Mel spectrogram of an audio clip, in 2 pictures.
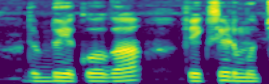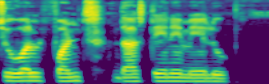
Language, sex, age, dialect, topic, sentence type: Telugu, male, 18-24, Southern, banking, statement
